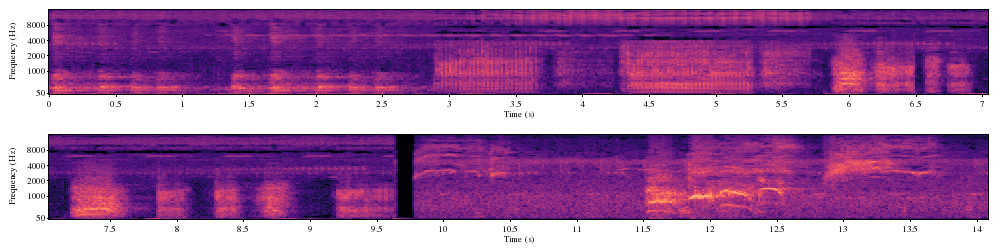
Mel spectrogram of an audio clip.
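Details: Monkey calls in a rapid run of harsh, roaring bursts and squeals, some grunting, pausing briefly between outbursts, then higher screechy cries near the end, with a sudden break in the middle.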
